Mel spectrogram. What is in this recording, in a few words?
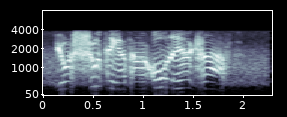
German; combatfs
